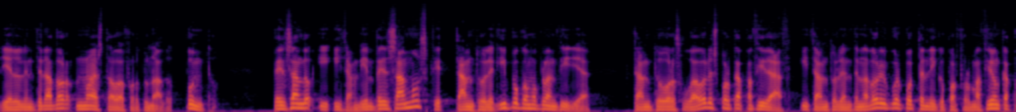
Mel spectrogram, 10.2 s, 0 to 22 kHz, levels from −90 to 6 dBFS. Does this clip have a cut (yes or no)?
no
